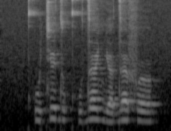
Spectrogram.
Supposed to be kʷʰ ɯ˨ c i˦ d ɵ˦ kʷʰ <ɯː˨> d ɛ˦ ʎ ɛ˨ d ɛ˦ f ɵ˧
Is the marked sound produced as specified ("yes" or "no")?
no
